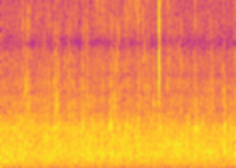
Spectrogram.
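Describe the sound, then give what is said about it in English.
An audience claps hands during a church service: a steady, dense wash of applause that holds at an even level throughout, with no voices standing out. “Come on, let's give God our best hand clap today.”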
